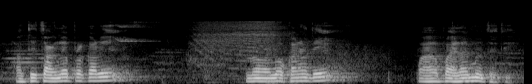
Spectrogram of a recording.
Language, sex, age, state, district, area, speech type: Marathi, male, 60+, Maharashtra, Satara, rural, spontaneous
